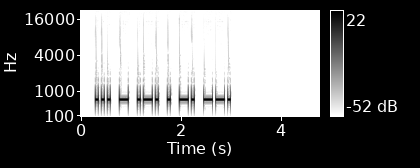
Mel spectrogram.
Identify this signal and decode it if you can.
Morse code, heard as a keyed tone, about 20 wpm, 700 Hz. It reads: STRENG
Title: Build A Word - 3 Letters At A Time - 8-Letter Words - 20wpm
